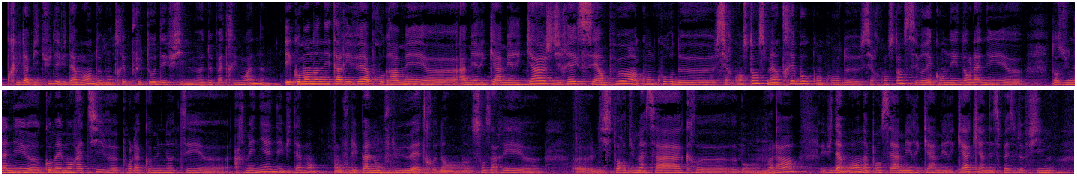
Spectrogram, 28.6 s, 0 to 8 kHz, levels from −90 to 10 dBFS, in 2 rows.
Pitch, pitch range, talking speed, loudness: 170 Hz, 160-190 Hz, 180 wpm, -31 LUFS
